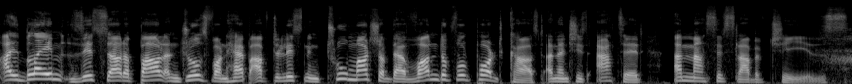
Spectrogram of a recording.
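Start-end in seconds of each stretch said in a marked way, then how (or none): 0.0-5.4 put-on Austrian accent, pitched up. Reading out a listener's message after choosing an accent: put-on austrian accent. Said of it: "I'll do Austrian".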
